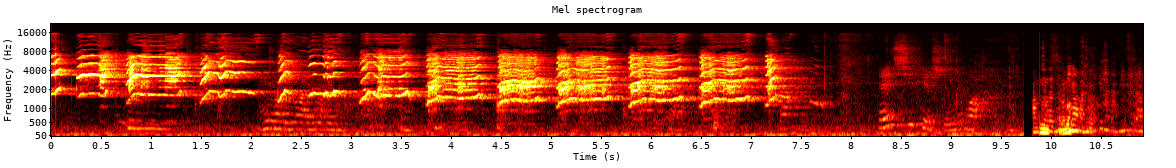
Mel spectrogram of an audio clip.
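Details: Dog crying out while getting an injection, a run of high, harmonic yelps and whimpers coming about once a second, fading after seven seconds, with a person speaking Chinese close by.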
